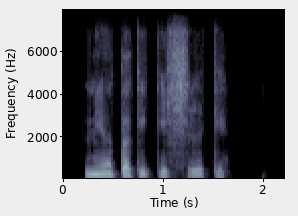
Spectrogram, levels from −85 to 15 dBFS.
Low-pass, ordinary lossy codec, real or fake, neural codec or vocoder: 7.2 kHz; Opus, 32 kbps; real; none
